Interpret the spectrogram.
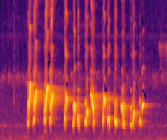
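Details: Bulbul kept as a decoy bird, southern Thai type, known locally as merbah lekir: a run of about a dozen quick chirpy notes, some doubled, with bubbly up-and-down inflections, delivered over two and a half seconds.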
